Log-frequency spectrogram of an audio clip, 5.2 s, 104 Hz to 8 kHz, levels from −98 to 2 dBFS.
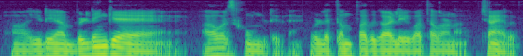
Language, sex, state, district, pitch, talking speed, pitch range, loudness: Kannada, male, Karnataka, Chamarajanagar, 90 Hz, 90 wpm, 85-95 Hz, -18 LUFS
